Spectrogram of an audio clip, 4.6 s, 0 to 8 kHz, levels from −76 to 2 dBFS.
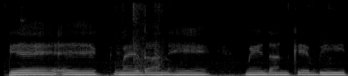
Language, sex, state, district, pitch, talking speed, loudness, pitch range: Hindi, female, Bihar, Sitamarhi, 200 Hz, 105 wpm, -38 LUFS, 195-205 Hz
